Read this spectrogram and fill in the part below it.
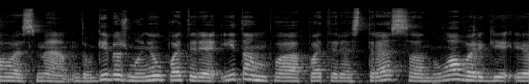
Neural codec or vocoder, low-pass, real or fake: none; 14.4 kHz; real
